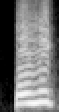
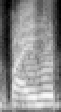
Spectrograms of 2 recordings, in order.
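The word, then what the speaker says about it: pivot: पिवेट table जिसको पाइवोट table भी लोग बोलते हैं। तो पी आई वी ओ टी वैसे इसकी स्पेलिंग होती है। पिवट टेबल बोला जाता है इसको।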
